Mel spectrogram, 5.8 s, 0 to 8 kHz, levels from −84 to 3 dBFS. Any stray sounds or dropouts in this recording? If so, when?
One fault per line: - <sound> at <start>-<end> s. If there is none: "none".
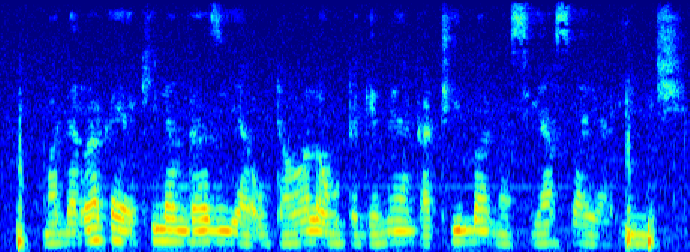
none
